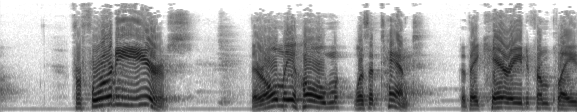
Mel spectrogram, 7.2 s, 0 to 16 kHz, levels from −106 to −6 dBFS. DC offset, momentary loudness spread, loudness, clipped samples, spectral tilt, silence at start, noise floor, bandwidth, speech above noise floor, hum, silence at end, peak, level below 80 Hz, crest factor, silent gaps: under 0.1%; 13 LU; -16 LUFS; under 0.1%; -3.5 dB/octave; 0.9 s; -62 dBFS; 14 kHz; 46 dB; none; 0 s; -8 dBFS; -68 dBFS; 10 dB; none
